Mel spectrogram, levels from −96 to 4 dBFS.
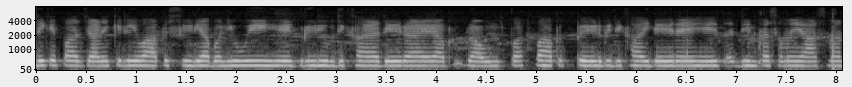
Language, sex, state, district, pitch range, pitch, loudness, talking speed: Hindi, female, Maharashtra, Aurangabad, 220-225 Hz, 220 Hz, -26 LUFS, 215 wpm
